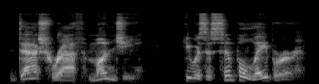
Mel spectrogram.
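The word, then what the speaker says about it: Dashrath Manjhi: In a remote village in India, there was a man named Dashrath Mji, pronounced Dashrath Mongji.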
